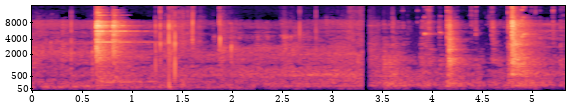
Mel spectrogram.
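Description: A metal gate or grille being handled and opened: several sharp clanks and knocks, the loudest about two-thirds of a second in and again near the end.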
